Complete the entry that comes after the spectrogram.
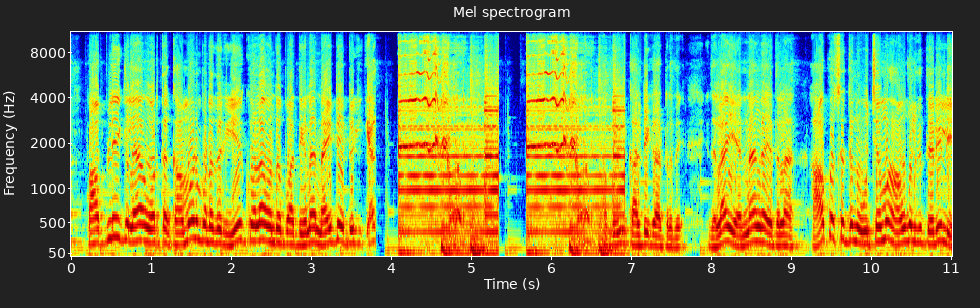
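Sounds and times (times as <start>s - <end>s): chord of steady tones: 4.1s - 7.0s.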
